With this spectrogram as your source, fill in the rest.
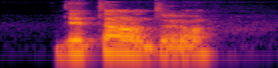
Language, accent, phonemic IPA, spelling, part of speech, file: French, Canada, /de.tɑ̃.dʁa/, détendra, verb, LL-Q150 (fra)-détendra.wav
- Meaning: third-person singular simple future of détendre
